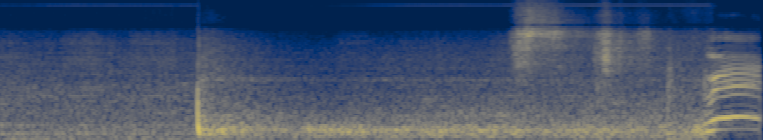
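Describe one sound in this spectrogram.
A bowling ball rolls away down a lane with a low rumble.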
